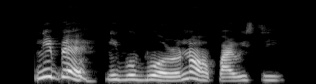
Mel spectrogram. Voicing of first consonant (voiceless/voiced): voiced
